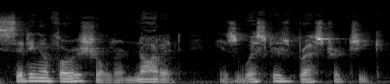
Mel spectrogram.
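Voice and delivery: ordinary delivery

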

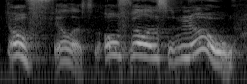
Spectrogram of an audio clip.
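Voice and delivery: high, despairing plea; squeaky, despairing voice. A narrator's reading. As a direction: wail it at a wife in dismay. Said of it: "in a squeaky, despairing voice".

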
